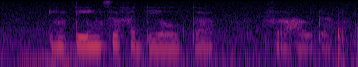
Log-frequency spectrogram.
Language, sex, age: Afrikaans, female, 20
